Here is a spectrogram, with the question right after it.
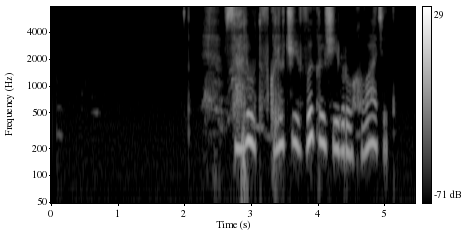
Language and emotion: Russian, neutral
